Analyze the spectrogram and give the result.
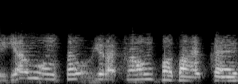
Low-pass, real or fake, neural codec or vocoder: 9.9 kHz; fake; codec, 44.1 kHz, 0.9 kbps, DAC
